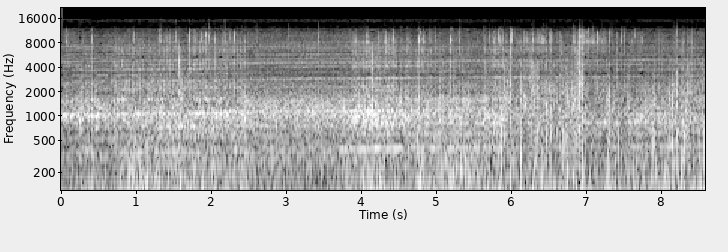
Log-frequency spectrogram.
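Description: Wind rushing over the microphone of a HAOQI Rhino Scrambler electric fat-tire bike accelerating on throttle alone, no pedaling, toward about 29 mph. A faint steady whine runs through the middle of it.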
